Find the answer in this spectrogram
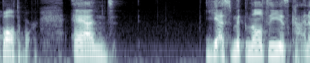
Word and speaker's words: Baltimore: wire it's truly about bottoma I'm sorry I'm sorry to anyone from uh from Maryland that I'm for that horrible pronunciation it's true it's about Baltimore and yes McNulty is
